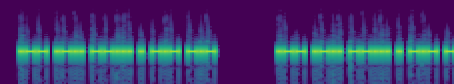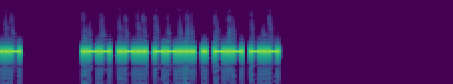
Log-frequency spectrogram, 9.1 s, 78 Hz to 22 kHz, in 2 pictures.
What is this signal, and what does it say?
Morse code, heard as a keyed tone, about 40 wpm, 700 Hz. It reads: WL7EKK WL7EKK WL7EKK
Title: USA Call Signs - 6 Characters - Repeated 3x - 40wpm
